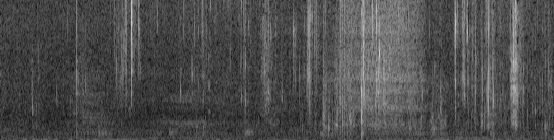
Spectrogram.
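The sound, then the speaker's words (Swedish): Someone bites and chews a salty snack. Crisp clicks and crunches come at irregular intervals, with sharper, louder bites toward the end over a soft background. “Ska vi äta lite mer på den här? Jag äter lite mer på den.”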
